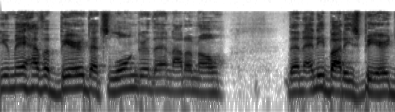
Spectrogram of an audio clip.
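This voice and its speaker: An ordinary speaking voice belongs to this man. He moves at a fairly quick pace with fairly even intonation. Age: 40s. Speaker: rabbi. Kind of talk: live online discussion. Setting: online event with audience.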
